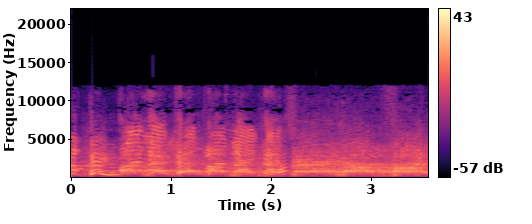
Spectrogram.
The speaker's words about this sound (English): They warned this would come. And now the multitudes have arrived. The protest cries of tens of thousands echoing through the capital.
